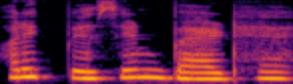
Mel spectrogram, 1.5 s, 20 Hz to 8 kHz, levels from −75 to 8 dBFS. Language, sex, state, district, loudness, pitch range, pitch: Hindi, female, Jharkhand, Ranchi, -12 LUFS, 225-270 Hz, 240 Hz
